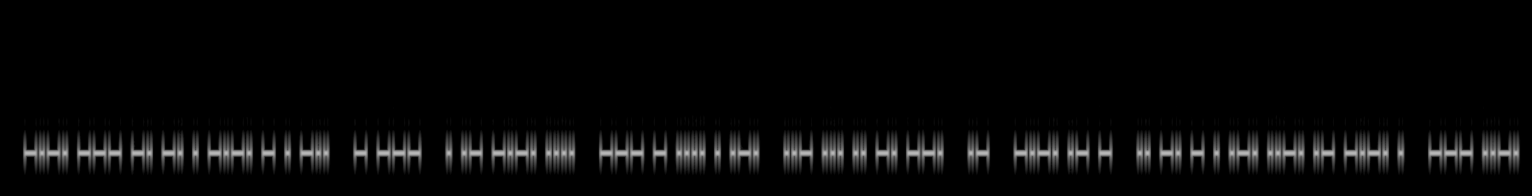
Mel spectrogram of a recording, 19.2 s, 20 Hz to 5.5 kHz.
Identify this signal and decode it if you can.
Morse code, heard as a keyed tone, about 25 wpm, 600 Hz. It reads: CONNECTED TO EACH OTHER USING A CAT INTERFACE OF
